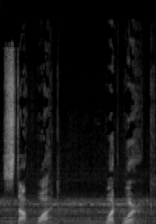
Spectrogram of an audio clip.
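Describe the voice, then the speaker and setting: Casting: blunt, questioning assassin for a video game; stern delivery, reverberant hall, music beneath. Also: male voice, on the low side, slow. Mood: threatening. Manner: flat, stern, terse. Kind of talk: video game cutscene acting. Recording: echoey hall, music underneath.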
